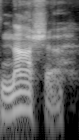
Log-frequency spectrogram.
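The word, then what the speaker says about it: נשא: It's not pronounced NASA, though. It's Nasha.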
